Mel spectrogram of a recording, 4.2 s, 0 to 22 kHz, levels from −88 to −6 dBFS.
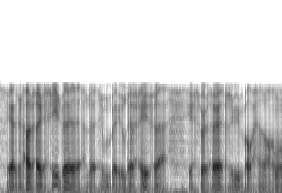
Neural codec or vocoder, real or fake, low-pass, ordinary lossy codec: autoencoder, 22.05 kHz, a latent of 192 numbers a frame, VITS, trained on many speakers; fake; 3.6 kHz; none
